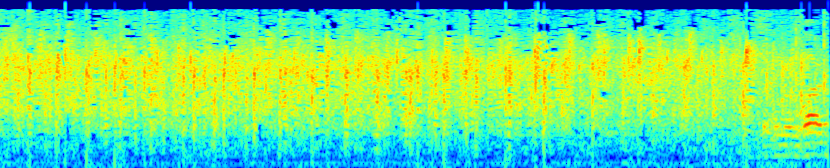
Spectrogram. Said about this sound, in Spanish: Así que, si me permite, un fuerte aplauso para María Jesús.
